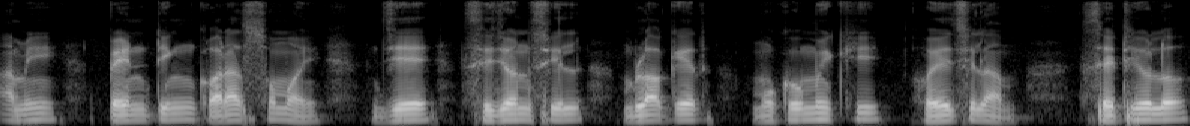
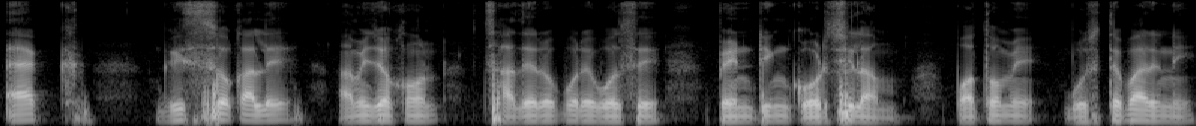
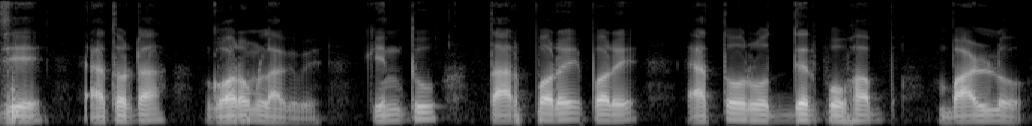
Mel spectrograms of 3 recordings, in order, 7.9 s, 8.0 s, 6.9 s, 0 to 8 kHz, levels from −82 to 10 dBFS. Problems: none marked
